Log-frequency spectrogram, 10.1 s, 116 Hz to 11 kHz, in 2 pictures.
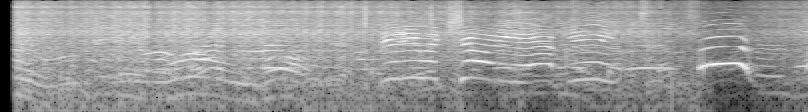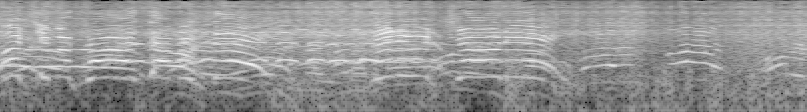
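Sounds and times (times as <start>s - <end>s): overlapping voices: 0.5s - 9.4s.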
